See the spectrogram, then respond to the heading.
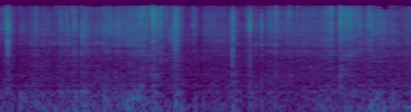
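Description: A small, flat, empty jute burlap drawstring pouch lying on dark cloth is scratched with short fingernails and fingertips. The result is a steady, dry, rasping scratch, bright and papery like tearing or crinkling, with sharper strokes standing out now and then over a faint low hum underneath.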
